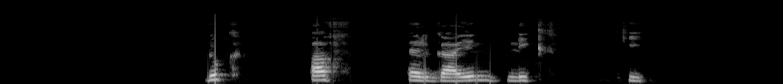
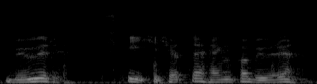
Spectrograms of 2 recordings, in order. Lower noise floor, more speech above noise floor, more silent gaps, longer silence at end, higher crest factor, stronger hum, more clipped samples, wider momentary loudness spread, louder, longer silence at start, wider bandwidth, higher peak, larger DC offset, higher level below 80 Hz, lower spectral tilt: first, under -90 dBFS vs -63 dBFS; first, over 69 dB vs 19 dB; neither; first, 1.4 s vs 0.05 s; about the same, 20 dB vs 16 dB; neither; neither; about the same, 17 LU vs 18 LU; first, -22 LUFS vs -43 LUFS; first, 2.05 s vs 0.05 s; second, 10.5 kHz vs 15.5 kHz; first, -6 dBFS vs -28 dBFS; neither; about the same, -64 dBFS vs -66 dBFS; about the same, -7 dB/octave vs -7.5 dB/octave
